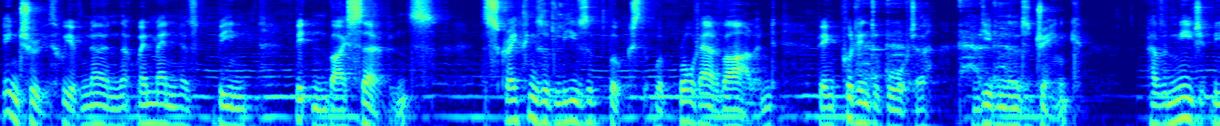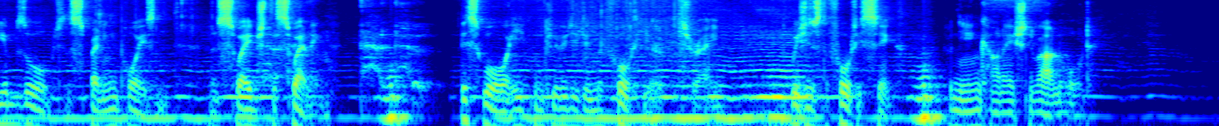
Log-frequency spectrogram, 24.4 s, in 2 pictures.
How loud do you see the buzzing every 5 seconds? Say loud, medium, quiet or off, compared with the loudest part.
quiet, quiet, medium, loud, loud.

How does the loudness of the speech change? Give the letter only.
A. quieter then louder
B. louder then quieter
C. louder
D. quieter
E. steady
E.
